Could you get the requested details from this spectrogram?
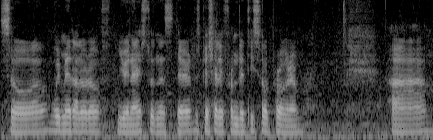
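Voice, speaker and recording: A man with a Chilean accent speaks at a moderate pace in a medium pitch, leaving long, frequent pauses. His intonation is monotone and flat, and his loudness very even. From Chile (Arica, far north). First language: Spanish. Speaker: graduate student. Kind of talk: interview.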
